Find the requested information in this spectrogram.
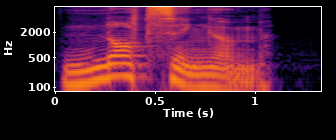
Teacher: it's not pronounced with ham it's um at the end nottingham again the first syllable is stressed nothing um so again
